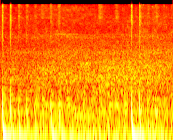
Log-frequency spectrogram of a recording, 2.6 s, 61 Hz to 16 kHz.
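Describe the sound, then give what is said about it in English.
Heavy trucks rumble past on a road, a steady, loud low engine drone with repeated thumps and rattles from the vehicles as they roll by. “The trucks forge ahead, charging about 33,000 rands per round trip.”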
